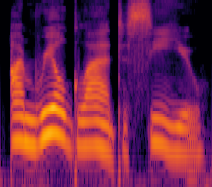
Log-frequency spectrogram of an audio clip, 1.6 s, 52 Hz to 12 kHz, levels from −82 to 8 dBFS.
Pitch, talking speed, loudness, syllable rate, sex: 180 Hz, 225 wpm, -18 LUFS, 4.3 syllables/s, female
